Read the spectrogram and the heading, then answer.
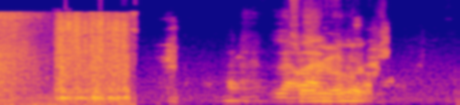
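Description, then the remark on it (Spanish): A brief, loud burst of rapid papery fluttering, like a money counting machine riffling through a stack of banknotes, then stopping abruptly before people start talking. “porque el ruido del dinero te trae felicidad. Claro, porque esos son los fajos.”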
